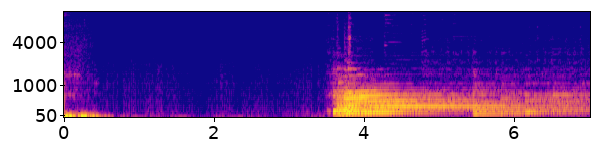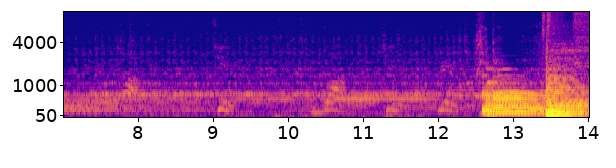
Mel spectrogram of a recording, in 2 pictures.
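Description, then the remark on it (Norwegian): After a few seconds of near silence, a religious blues song kicks in with sustained, full-bodied instrumental tones and a wavering sung melody, playing steadily and growing louder toward the end. “Hva heter låta vi skal høre?”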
